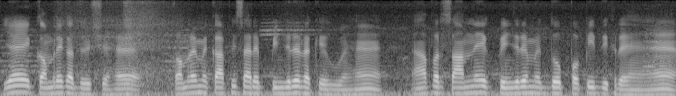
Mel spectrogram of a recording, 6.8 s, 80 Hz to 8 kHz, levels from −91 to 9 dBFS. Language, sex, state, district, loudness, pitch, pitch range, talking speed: Hindi, male, Jharkhand, Garhwa, -17 LUFS, 135 Hz, 120-145 Hz, 205 wpm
